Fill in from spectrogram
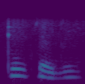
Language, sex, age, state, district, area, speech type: Punjabi, female, 30-45, Punjab, Patiala, urban, conversation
